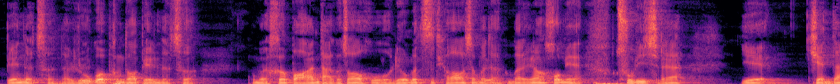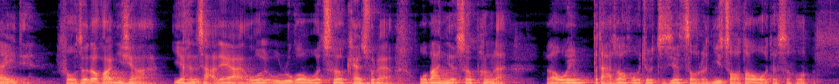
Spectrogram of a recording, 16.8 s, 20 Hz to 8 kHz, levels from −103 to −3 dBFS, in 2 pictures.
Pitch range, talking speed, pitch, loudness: 80-90 Hz, 325 characters per minute, 85 Hz, -23 LUFS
